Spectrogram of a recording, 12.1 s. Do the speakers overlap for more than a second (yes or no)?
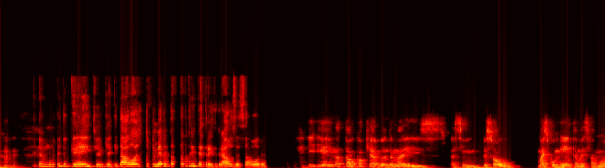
no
